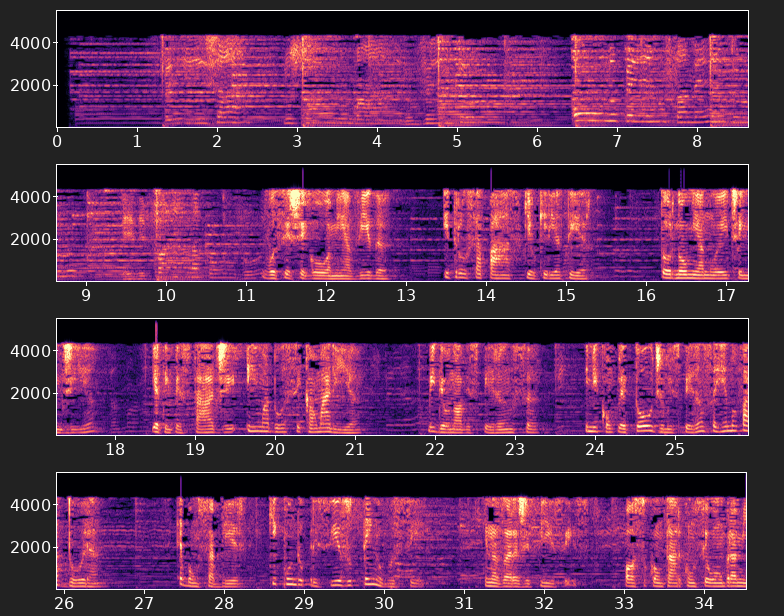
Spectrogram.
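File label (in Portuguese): ROMANTICA SUAVE, feminino; Telemensagens; Telemensagens 2017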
